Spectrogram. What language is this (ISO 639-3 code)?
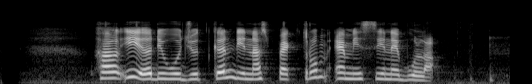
sun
